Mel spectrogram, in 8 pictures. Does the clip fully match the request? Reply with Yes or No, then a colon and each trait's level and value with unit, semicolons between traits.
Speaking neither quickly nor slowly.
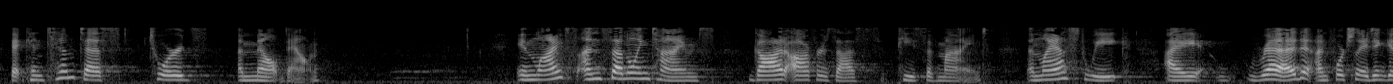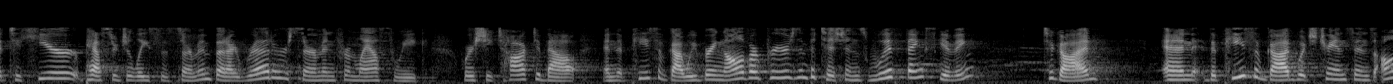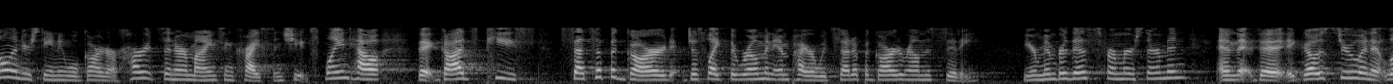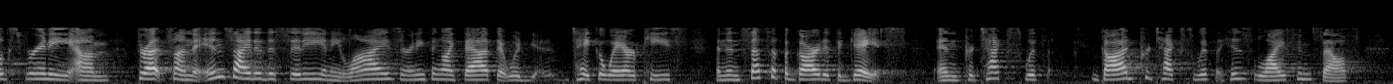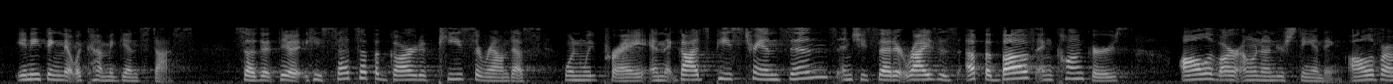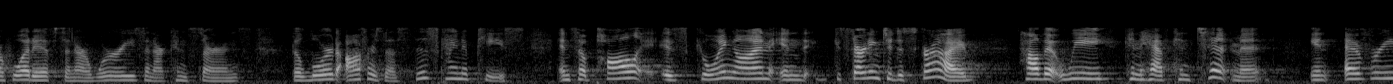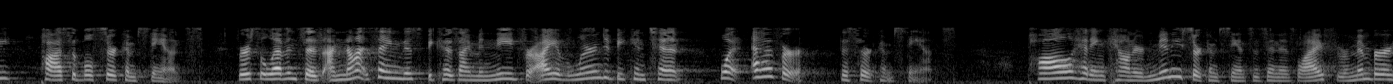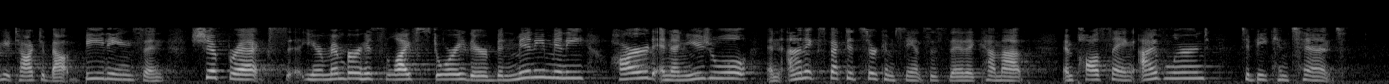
Yes: average, 160 wpm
